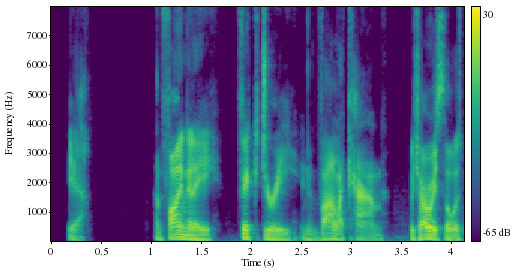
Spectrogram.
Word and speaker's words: Valachan: Wizards of the Coast who were saying Valachan, so I just assumed it was Valachan. I've run Valachan, did a whole video about it. We can spend an hour and 20 minutes with me mispronouncing the domain name.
